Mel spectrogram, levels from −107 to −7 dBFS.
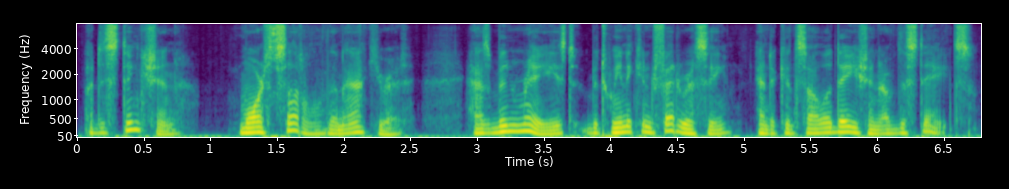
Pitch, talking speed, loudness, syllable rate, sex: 120 Hz, 160 wpm, -17 LUFS, 6.2 syllables/s, male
